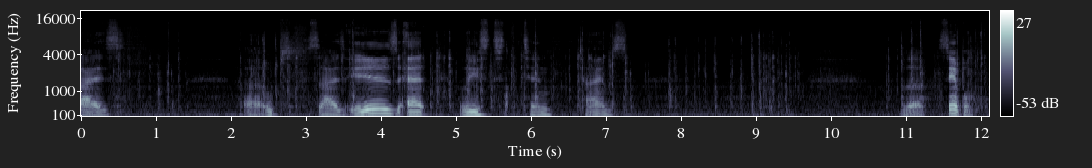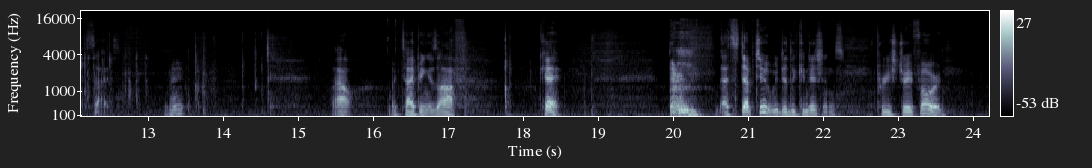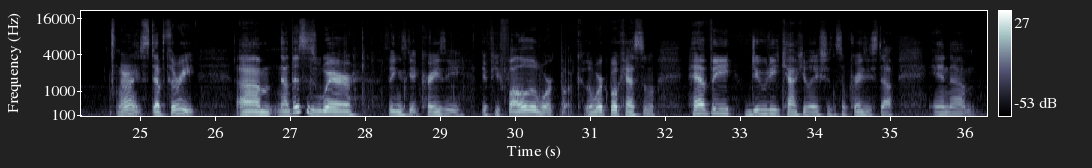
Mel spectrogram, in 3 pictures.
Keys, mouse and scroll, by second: 0.0-13.3 typing, 13.5 Return, 14.4 Up, 16.2 click, 16.5 e, 17.7 Return, 20.2 click, 27.4-28.7 typing, 29.2 Return, 29.8 Right.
